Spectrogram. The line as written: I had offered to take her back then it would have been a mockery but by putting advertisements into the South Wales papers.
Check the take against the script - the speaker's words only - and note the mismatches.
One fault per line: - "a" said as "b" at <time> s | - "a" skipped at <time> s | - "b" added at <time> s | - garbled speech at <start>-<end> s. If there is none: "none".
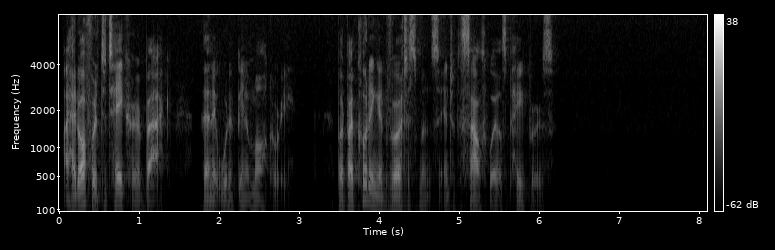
none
